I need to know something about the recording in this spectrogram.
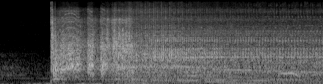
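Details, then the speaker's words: VW Golf 6 with the 1.4 TSI petrol engine, which had an unpleasant strange noise at start-up, after repair: cranks briefly and catches cleanly, then settles into a steady even idle with no rattle. "OK ... sound a bit 'different' since last time ... :-) Bogdan: I think so ... *BEFORE* *AFTER* I like this sound better!"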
